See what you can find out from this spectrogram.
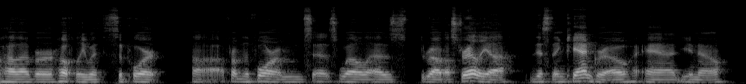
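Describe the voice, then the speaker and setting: In an American accent, an ordinary speaking voice moves at a moderate pace with fairly even intonation. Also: man. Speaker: podcast host and organizer. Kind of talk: casual self-introduction.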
